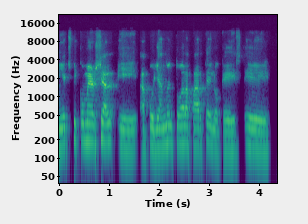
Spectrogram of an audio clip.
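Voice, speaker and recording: A plain, everyday voice from a man, fairly high in pitch, at a moderate pace with fairly even intonation. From Venezuela. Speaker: commercial real estate advisor. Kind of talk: webinar presentation.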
